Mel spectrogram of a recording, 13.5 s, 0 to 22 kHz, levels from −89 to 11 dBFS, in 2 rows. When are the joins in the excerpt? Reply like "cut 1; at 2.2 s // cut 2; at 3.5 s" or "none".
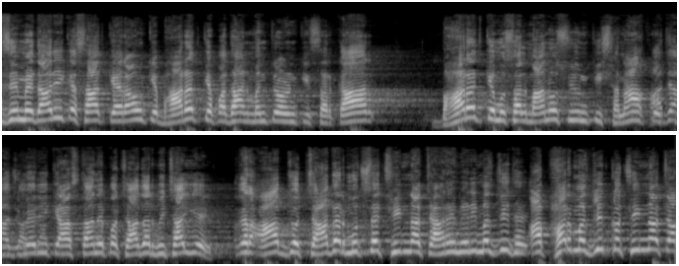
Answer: cut 1; at 6.8 s // cut 2; at 9.1 s // cut 3; at 12.0 s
